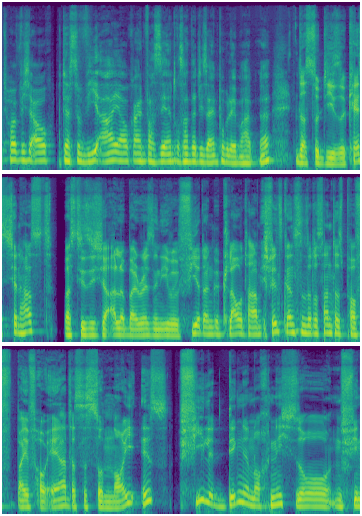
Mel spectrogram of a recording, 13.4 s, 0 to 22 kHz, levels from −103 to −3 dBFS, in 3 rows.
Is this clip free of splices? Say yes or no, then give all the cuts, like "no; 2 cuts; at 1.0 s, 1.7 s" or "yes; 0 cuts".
no; 3 cuts; at 3.6 s, 7.7 s, 9.8 s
